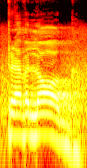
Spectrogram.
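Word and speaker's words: travelogue: पढ़ के देखो, ट्रैवलॉग, LOUGE का प्रोनाउंसिएशन है लॉग। हिंदी में जैसे लोग बोलते हैं ना, उसी में ल में ओ के जगह ल में औ की मात्रा लगा दो तो लॉग बोलोगे, ट्रैवलॉग। ये पहला कैटेगरी में रखा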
